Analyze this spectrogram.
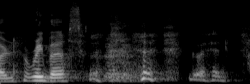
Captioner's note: everyone laughing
